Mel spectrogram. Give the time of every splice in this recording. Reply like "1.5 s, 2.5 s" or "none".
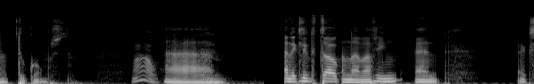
2.6 s, 3.4 s, 3.7 s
